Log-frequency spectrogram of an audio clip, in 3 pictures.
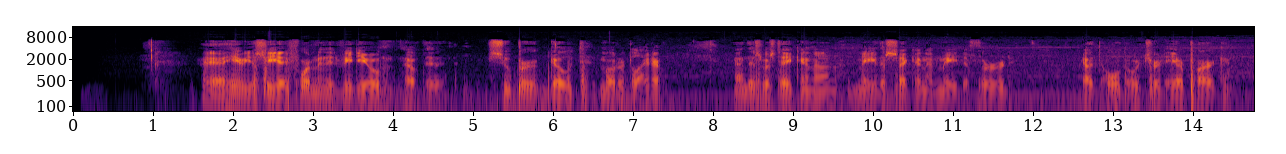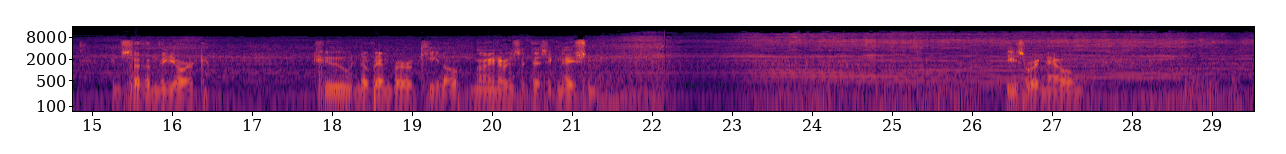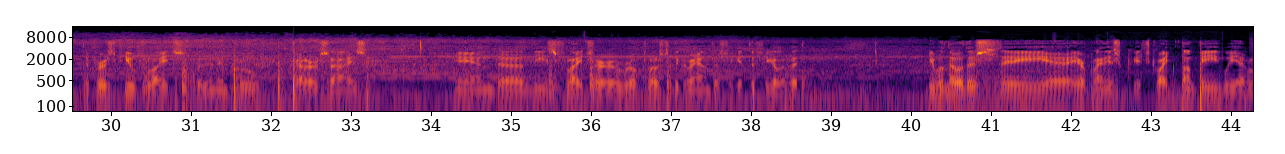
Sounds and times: Speech: 1.0 - 11.8, 12.6 - 14.5, 15.2 - 16.6, 17.8 - 21.4, 26.4 - 27.6, 29.6 - 33.3, 34.2 - 38.7, 40.2 - 44.2.

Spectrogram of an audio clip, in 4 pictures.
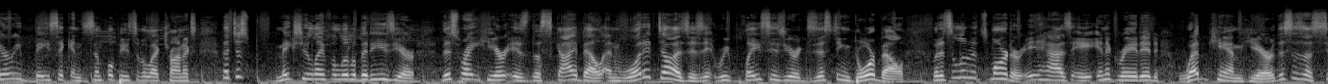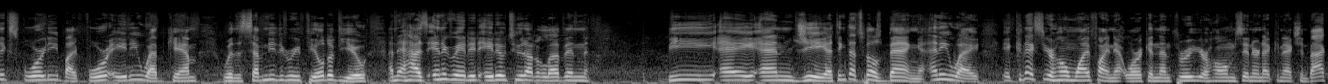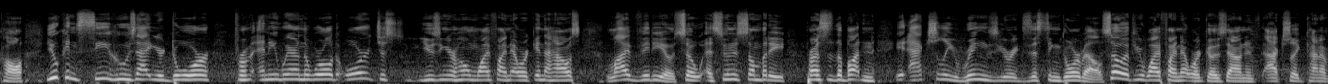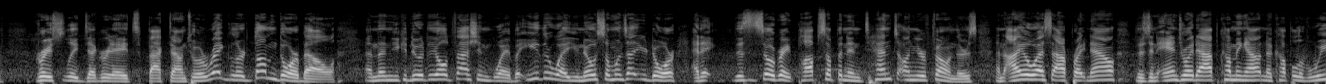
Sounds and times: Speech: 0.0 - 19.2, 19.9 - 53.1.

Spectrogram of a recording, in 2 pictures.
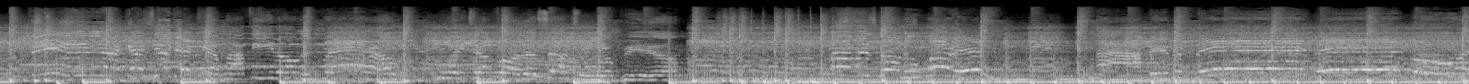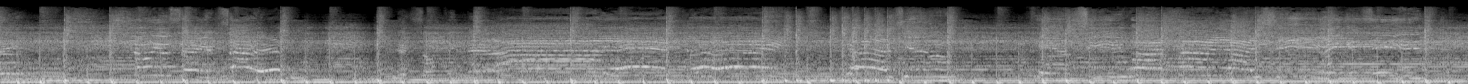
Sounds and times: Music: 0.0 - 29.3.

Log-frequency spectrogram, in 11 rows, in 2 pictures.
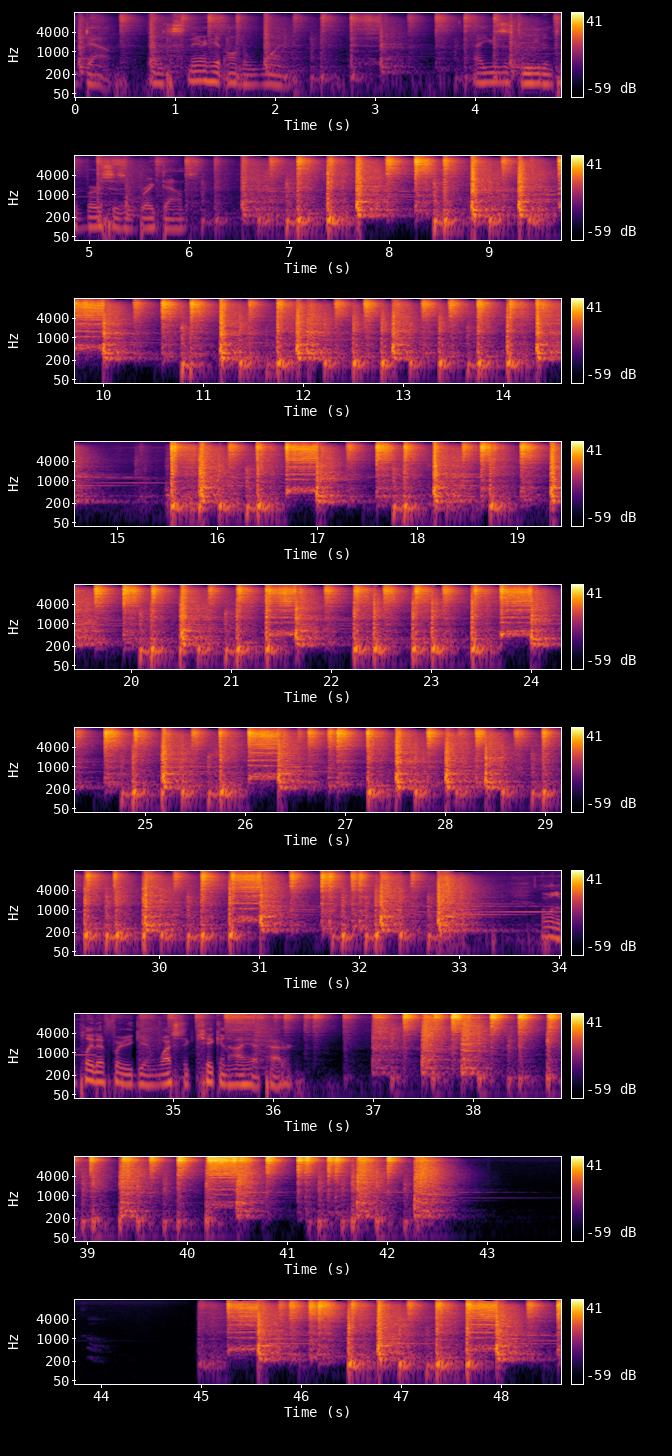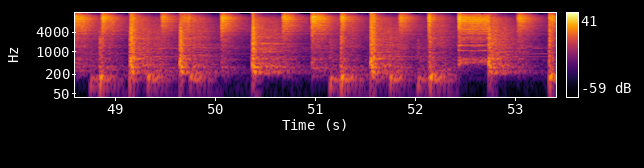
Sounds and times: Bass drum: 0.0 - 7.8, 15.6 - 16.7, 20.1 - 21.6, 27.2 - 40.4
Snare drum: 0.0 - 14.6, 15.6 - 33.4, 34.7 - 42.7, 45.0 - 53.4
Drum kit: 0.0 - 42.8, 45.0 - 53.4.

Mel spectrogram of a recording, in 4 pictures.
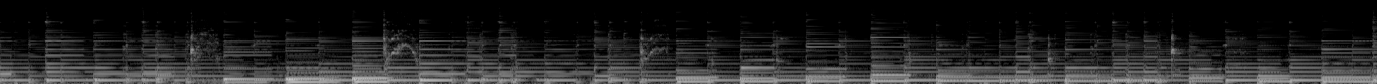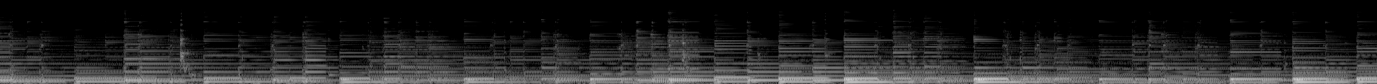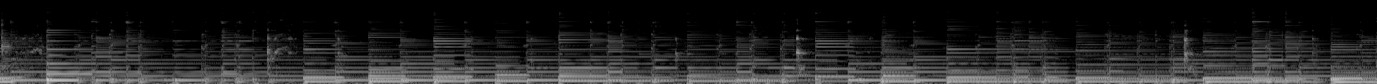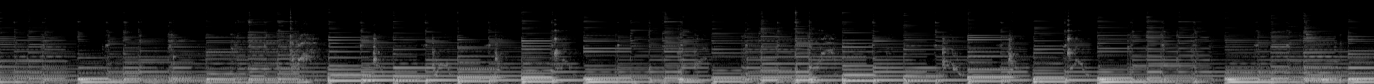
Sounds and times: Acoustic guitar: 0.0 - 55.0.

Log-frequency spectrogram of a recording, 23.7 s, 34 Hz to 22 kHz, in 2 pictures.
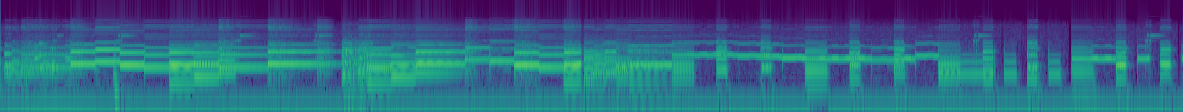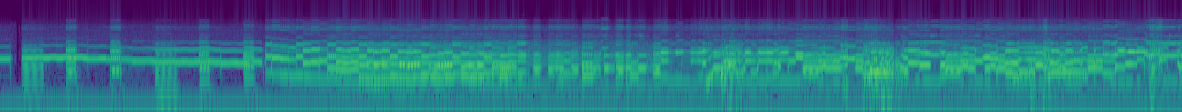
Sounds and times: Music: 0.0 - 23.6.

